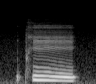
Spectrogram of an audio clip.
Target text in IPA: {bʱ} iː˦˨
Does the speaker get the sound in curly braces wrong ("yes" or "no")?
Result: yes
